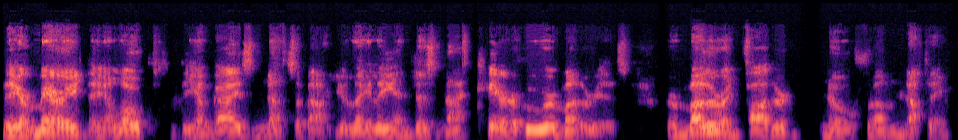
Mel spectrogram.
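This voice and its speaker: A man's voice: low-pitched, animated, unhurried, rough recording. A man playing a blunt, commanding New York tough guy in an old-time radio play, speaking in formal gangster slang. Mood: matter-of-fact.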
